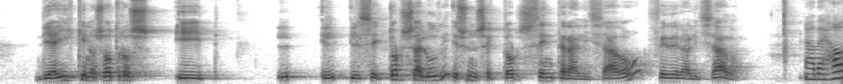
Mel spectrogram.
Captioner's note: speaking spanish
